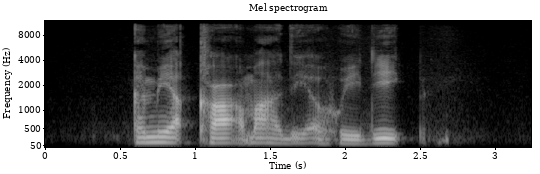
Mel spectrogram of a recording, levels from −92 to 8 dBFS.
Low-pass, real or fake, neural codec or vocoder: 10.8 kHz; fake; codec, 24 kHz, 0.9 kbps, WavTokenizer, small release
